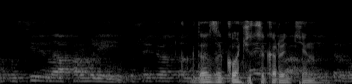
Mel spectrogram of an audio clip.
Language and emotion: Russian, neutral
